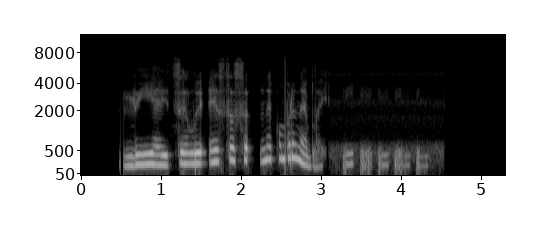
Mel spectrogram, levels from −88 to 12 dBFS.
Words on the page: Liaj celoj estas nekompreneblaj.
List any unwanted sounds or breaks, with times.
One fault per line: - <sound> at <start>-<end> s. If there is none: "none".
- laugh at 3.3-4.4 s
